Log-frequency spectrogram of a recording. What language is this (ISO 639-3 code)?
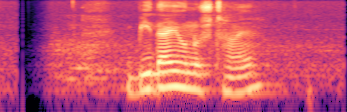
ben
